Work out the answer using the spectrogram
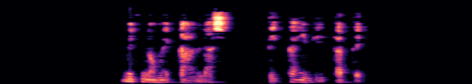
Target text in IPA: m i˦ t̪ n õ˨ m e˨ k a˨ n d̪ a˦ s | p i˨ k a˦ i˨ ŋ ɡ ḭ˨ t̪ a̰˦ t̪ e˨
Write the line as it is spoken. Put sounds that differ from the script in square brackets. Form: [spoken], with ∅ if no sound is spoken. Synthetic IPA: m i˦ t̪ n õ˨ m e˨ k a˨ n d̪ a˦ s | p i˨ k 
